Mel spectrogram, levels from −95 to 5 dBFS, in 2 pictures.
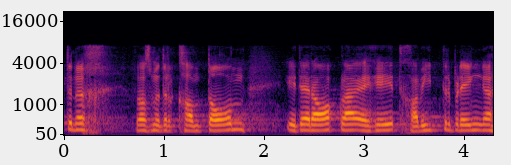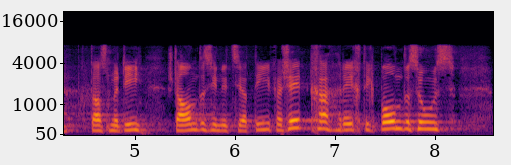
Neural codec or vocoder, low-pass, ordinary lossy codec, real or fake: none; 7.2 kHz; none; real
